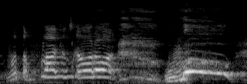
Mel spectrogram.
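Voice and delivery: high, slow outburst ending in a shrieked woo; unhinged Eagle Maniac going off; wild third-person hype voice, then a howl; worked-up fan persona. Acted. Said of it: "They got the Eagle Maniac a little bit worked up".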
